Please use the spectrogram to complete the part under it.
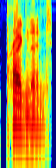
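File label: "pregnant", American English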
